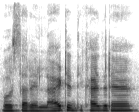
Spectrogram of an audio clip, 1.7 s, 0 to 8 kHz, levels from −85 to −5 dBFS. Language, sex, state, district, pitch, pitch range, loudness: Hindi, male, Jharkhand, Garhwa, 150 Hz, 130-155 Hz, -17 LUFS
